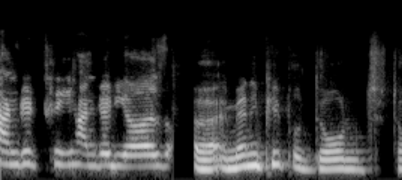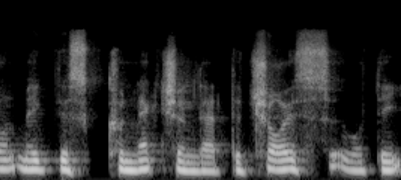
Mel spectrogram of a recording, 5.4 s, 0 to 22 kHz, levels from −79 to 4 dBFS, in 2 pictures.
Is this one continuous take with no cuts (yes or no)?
no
